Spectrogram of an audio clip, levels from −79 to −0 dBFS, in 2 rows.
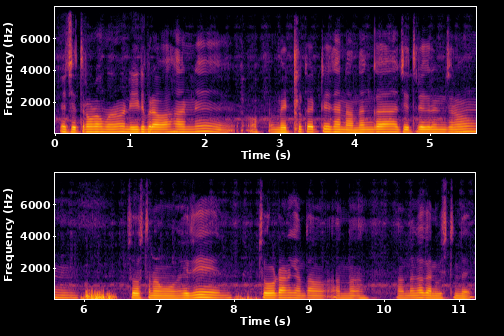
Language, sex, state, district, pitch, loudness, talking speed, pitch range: Telugu, male, Andhra Pradesh, Visakhapatnam, 150 Hz, -17 LUFS, 80 wpm, 140-155 Hz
